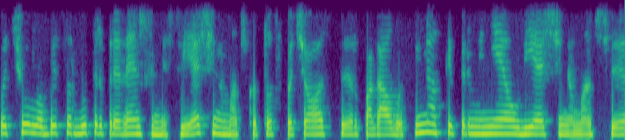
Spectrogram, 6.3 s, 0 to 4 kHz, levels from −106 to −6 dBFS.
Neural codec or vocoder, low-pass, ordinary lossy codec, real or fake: none; 3.6 kHz; Opus, 64 kbps; real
